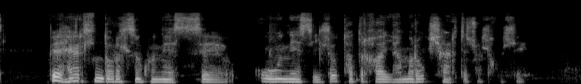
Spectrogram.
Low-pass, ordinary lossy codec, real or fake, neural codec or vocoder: 10.8 kHz; Opus, 16 kbps; real; none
